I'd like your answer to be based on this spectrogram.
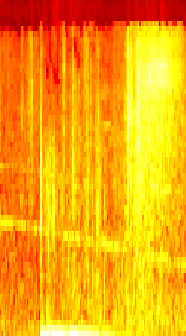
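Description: Explosions in the video game Grand Theft Auto V: a sudden heavy boom about half a second in, with deep low rumble that lingers and slowly fades, followed by a later burst of crackling debris.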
